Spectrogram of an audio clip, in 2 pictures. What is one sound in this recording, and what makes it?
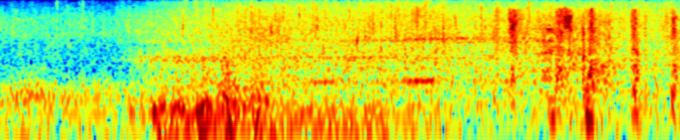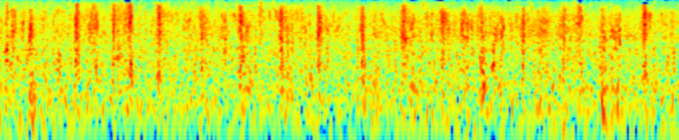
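Footsteps run on a dirt path.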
